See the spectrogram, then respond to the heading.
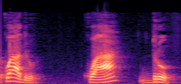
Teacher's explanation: A sílaba tônica de quadro é quá.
